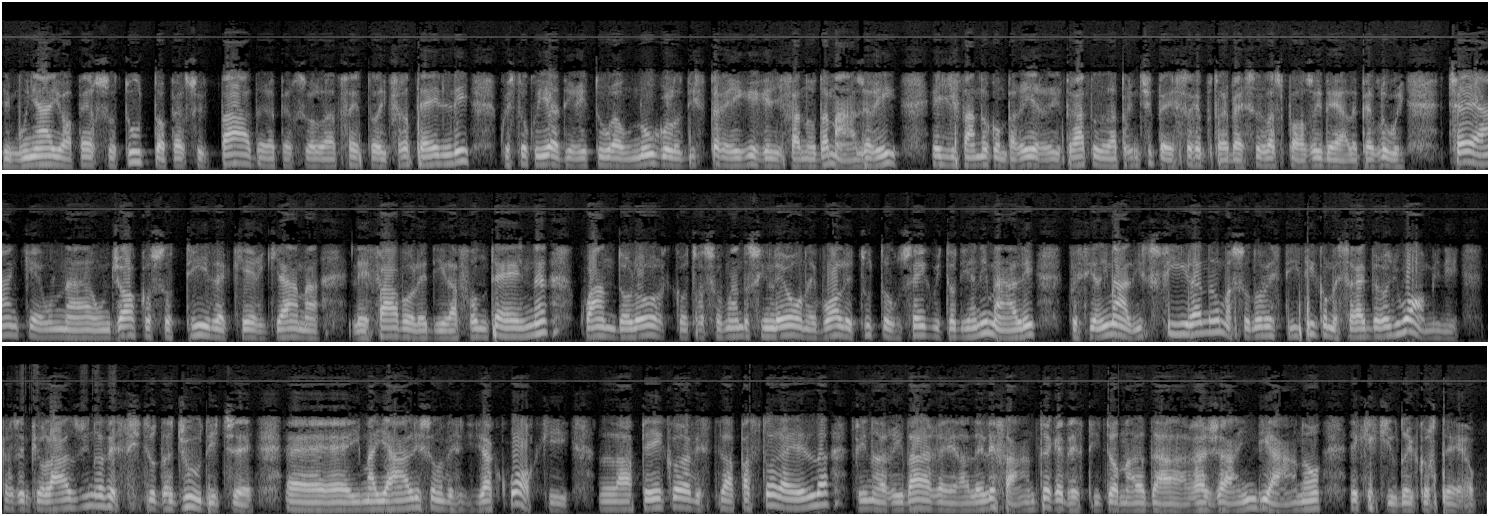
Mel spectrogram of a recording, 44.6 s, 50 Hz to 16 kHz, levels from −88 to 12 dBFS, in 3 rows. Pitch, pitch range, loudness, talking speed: 135 Hz, 120-150 Hz, -21 LUFS, 150 wpm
